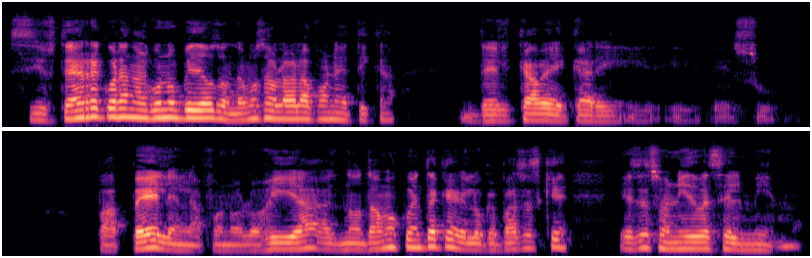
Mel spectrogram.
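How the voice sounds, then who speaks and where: A man giving a recorded grammar lesson, explaining patiently with many fillers and slowly repeating example words. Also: medium pitch, lo-fi sound. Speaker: language teacher.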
